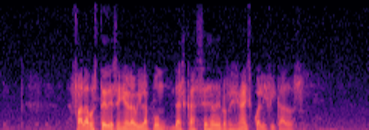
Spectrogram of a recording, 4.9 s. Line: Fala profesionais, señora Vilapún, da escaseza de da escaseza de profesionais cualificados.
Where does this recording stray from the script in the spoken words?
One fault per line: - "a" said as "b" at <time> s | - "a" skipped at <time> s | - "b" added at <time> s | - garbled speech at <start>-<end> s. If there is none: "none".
- "profesionais" said as "vostede" at 1.2 s
- "da escaseza de" skipped at 3.0 s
